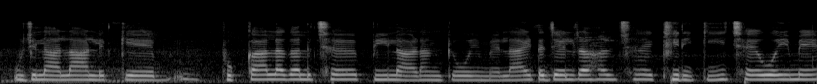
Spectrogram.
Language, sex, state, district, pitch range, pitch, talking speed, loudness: Maithili, female, Bihar, Samastipur, 205-225 Hz, 215 Hz, 140 wpm, -31 LUFS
